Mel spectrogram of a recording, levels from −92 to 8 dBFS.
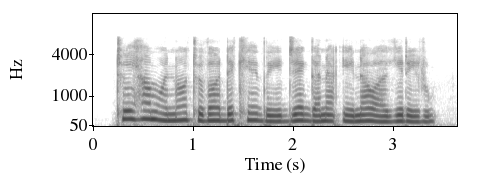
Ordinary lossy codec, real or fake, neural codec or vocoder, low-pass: none; fake; codec, 16 kHz, 4 kbps, FunCodec, trained on LibriTTS, 50 frames a second; 7.2 kHz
